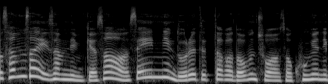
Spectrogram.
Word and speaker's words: SAAY: 근데 이제, 원래 세이, 그러니까 그냥 시옷자 발음, 그냥 세이로 이제 말하다라는 걸 쓰다가 아티스트로 이제 솔로 앨범을 준비하고 전향을 하면서 이걸 좀 더 발전시켜야겠다. 그래서 A를 하나 더 넣어서 더블 A, 약간 A 플러스 느낌으로.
